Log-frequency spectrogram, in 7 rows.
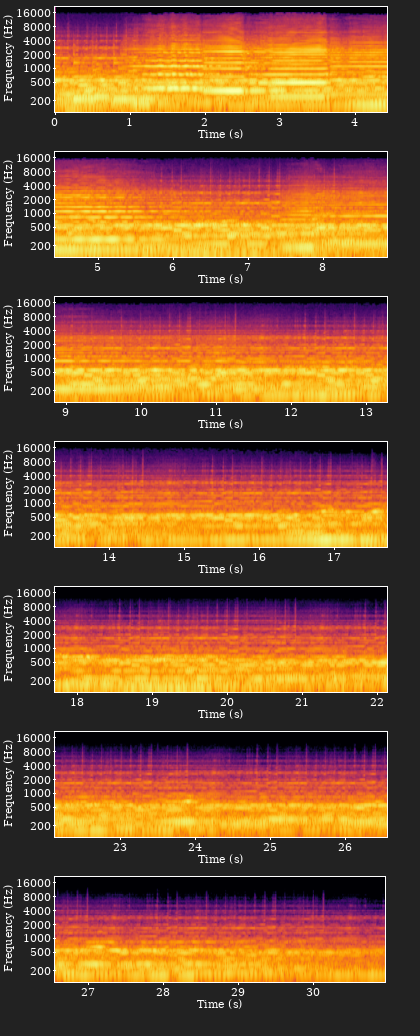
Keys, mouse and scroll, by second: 0.2 scroll, 0.4 click, 1.4 click, 3.2 ctrl+alt+middle click, 4.3 click, 6.1 ctrl+click, 7.6 ctrl+click, 9.1 ctrl+click, 11.1 alt+scroll, 14.1 alt+scroll, 14.7 ctrl+BackSpace, 17.6 ctrl+alt+middle click, 18.4-18.8 ctrl+alt+scroll, 19.8 click, 21.2 click, 22.6 scroll, 26.8 right click, 27.7 click, 28.9 click, 29.1 click, 29.6 click.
